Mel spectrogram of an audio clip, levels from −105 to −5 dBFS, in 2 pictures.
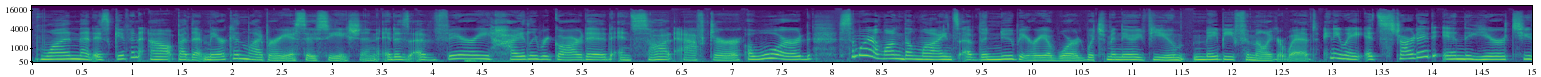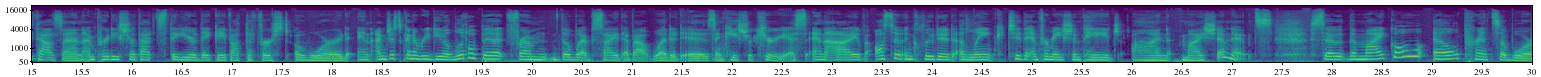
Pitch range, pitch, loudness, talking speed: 175-230 Hz, 195 Hz, -31 LUFS, 190 wpm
